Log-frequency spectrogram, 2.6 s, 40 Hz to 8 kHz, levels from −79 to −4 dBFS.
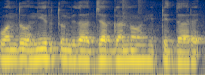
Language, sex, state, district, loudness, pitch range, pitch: Kannada, male, Karnataka, Koppal, -14 LUFS, 110-120 Hz, 115 Hz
